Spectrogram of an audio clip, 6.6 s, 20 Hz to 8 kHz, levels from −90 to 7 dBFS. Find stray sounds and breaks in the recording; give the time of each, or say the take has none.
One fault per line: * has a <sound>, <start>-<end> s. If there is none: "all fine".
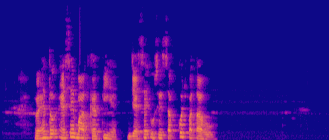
all fine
